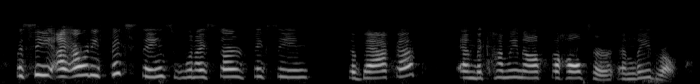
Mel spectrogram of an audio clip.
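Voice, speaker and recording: Speaking at a moderate pace, a woman with an extremely high pitch uses lively intonation. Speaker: horse trainer. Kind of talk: demonstration. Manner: loud.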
